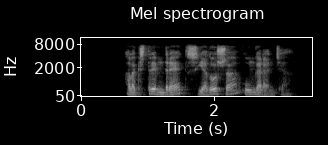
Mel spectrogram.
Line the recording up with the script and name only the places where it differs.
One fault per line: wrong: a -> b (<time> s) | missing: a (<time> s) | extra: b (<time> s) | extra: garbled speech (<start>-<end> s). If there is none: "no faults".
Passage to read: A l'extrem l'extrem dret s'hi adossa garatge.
missing: l'extrem (1.2 s)
extra: un (2.5 s)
